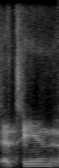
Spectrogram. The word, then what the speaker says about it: Etienne: Because, I mean, a lot of people have us, was it, is it Travis Etienne? Is that how you say his name? – Mm-hmm.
